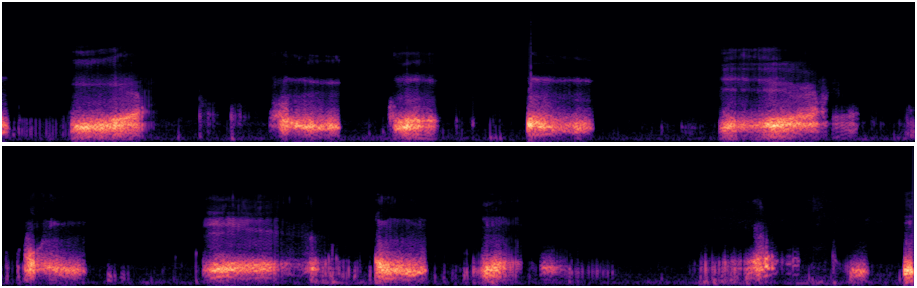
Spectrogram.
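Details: Loud rumbling, gurgling bursts with silent gaps: stomach growling (borborygmi).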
